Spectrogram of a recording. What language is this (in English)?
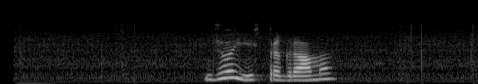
Russian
